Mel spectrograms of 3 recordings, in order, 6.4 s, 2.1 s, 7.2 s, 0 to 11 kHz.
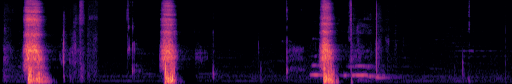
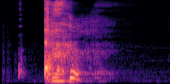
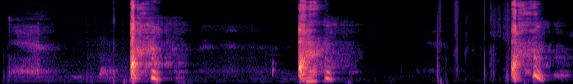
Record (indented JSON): {
  "exhalation_length": "6.4 s",
  "exhalation_amplitude": 29428,
  "exhalation_signal_mean_std_ratio": 0.24,
  "cough_length": "2.1 s",
  "cough_amplitude": 32768,
  "cough_signal_mean_std_ratio": 0.33,
  "three_cough_length": "7.2 s",
  "three_cough_amplitude": 32768,
  "three_cough_signal_mean_std_ratio": 0.22,
  "survey_phase": "beta (2021-08-13 to 2022-03-07)",
  "age": "18-44",
  "gender": "Female",
  "wearing_mask": "No",
  "symptom_sore_throat": true,
  "symptom_onset": "3 days",
  "smoker_status": "Never smoked",
  "respiratory_condition_asthma": false,
  "respiratory_condition_other": false,
  "recruitment_source": "Test and Trace",
  "submission_delay": "2 days",
  "covid_test_result": "Positive",
  "covid_test_method": "RT-qPCR",
  "covid_ct_value": 29.6,
  "covid_ct_gene": "ORF1ab gene",
  "covid_ct_mean": 29.9,
  "covid_viral_load": "150 copies/ml",
  "covid_viral_load_category": "Minimal viral load (< 10K copies/ml)"
}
